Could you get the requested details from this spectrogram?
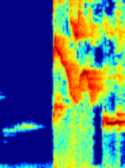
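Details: Orange-headed thrush in ngeplong style, a lure to make another thrush answer: a faint thin whistle, then a loud rich phrase sliding downward and ending in a clear level whistle.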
